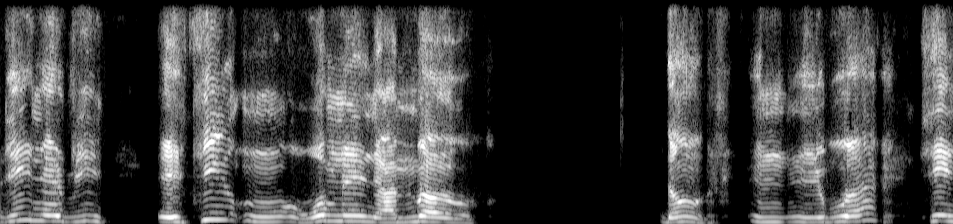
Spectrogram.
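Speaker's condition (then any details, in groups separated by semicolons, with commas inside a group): Cerebral palsy; lifelong, non-progressive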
